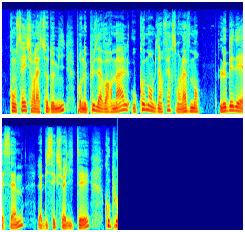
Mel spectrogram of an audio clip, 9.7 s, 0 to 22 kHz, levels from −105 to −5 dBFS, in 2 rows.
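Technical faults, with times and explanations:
7.13 s to end: audio dropout to silence. After "la bisexualité couple" the speech cuts to silence with no room tone, unlike a pause, likely from lost input.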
